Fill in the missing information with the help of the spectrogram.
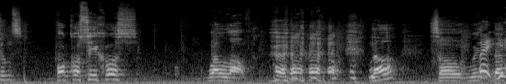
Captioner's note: speaks Spanish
